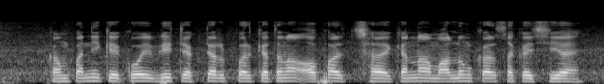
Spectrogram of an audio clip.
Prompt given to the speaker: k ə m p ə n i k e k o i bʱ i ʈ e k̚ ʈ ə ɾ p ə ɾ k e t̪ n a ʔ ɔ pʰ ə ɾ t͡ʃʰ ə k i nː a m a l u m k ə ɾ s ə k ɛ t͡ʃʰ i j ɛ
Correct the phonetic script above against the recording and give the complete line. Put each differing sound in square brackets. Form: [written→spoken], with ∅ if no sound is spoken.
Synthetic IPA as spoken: k ə m p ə n i k e k o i bʱ i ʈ e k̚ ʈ ə ɾ p ə ɾ k e t̪ n a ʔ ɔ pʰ ə ɾ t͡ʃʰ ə k [i→e] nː a m a l u m k ə ɾ s ə k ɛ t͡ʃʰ i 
